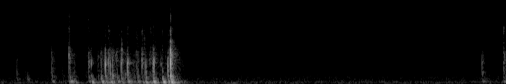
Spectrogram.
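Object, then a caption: Mechanical keyboard with plastic keycaps. Fingertips type on the plastic cat keycaps of a compact mechanical keyboard, which sits idle at first. A few scattered clicks lead into a quick, dense burst of clacky keystrokes lasting about a second, then quiet with faint background hiss and two more soft taps near the end.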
